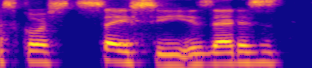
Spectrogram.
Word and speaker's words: Scorsese: I agree with you, and also Martin Scorsese,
